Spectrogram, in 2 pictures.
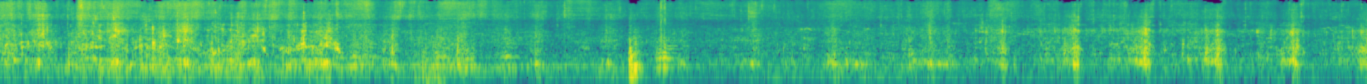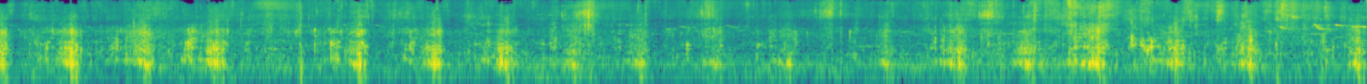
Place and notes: Coming back from the mine, we found horses near the car, looking at us. We gave them green grass, it was so good ! Sometimes drinking, sometimes with the flies.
